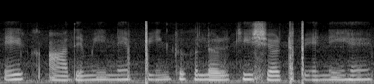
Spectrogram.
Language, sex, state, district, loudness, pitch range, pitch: Hindi, female, Madhya Pradesh, Dhar, -20 LUFS, 210-230 Hz, 220 Hz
